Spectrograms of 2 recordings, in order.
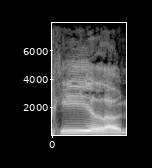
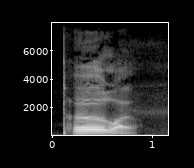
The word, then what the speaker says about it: Pirlo: Well, what is Pirlo, not Pirlo.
